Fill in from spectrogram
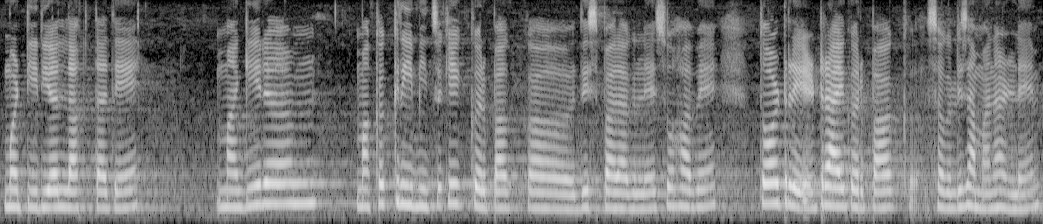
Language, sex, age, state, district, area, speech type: Goan Konkani, female, 18-30, Goa, Quepem, rural, spontaneous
